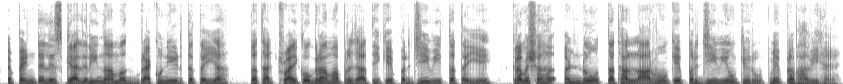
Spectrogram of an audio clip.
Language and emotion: Hindi, neutral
